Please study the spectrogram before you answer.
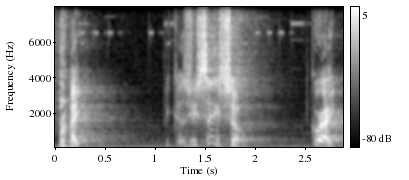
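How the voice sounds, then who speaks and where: An actor playing a hot-headed young superhero team leader in an audio drama, combative and sarcastic. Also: male voice, high voice, wildly swooping pitch, slow pace, a bit bright, big-room sound, exaggerated voice.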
